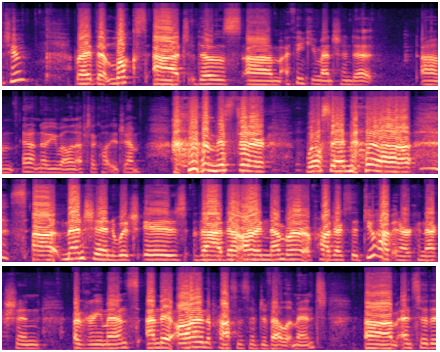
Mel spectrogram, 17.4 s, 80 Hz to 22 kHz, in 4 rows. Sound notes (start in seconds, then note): 7.7 laughs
